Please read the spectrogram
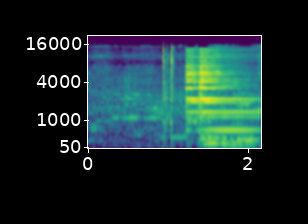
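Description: Edited-in subscribe-button sound effect: mouse clicks about a second in, followed by a bell that rings out with many steady tones.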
